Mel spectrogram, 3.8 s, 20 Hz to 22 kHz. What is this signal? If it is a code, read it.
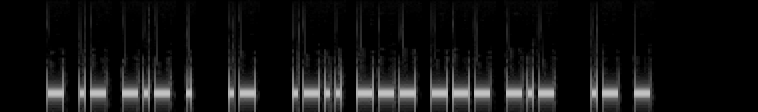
Morse code, heard as a keyed tone, about 44 wpm, 700 Hz. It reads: TAKE A LOOK AT
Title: Sets of 4 Words 45wpm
